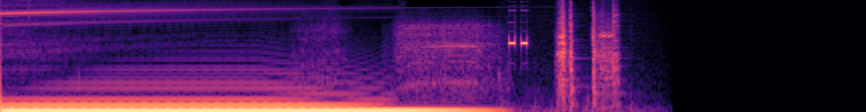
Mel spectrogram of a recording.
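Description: Studio logo sound effect: a loud, deep sustained bass tone with higher steady tones over it, dying away after about two and a half seconds, followed by a quick run of camera-shutter clicks.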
